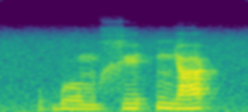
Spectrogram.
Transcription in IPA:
ɓ o˧ m x e˦˥ t̚ ɲ a˦˥ k̚

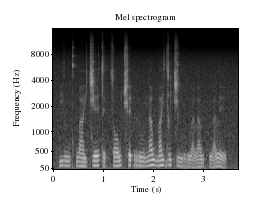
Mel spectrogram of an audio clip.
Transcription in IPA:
j ɯ˧ ŋ kʰ w aː˧ j t͡ɕ eː˦˥ t e˨˩ k̚ s ɔː˦˥ w t͡ɕʰ e˥˩ ʔ r uː˧ n a˥˩ w m a˥˩ j d ɯː˥˩ t͡ɕ ɯ˧ ŋ r u˨˩ a̯ l a˧ w h ɯ˩˦ a̯ l e˨˩ k̚

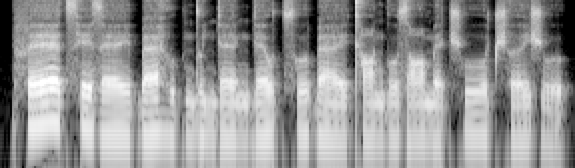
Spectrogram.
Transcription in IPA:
f ɛː t͡sʰ e z ɛː e̯ ɓ æ ɦ u k n d ʊ j ŋ ɡ ɛː ŋ ɡ ɛ o̯ t͡sʰ ʊ ɓ æː e̯ kʰ ɑ ŋ ɡ o z ɑ m ɛ t͡ʃʰ uː o̯ t͡ʃʰ ə e̯ ʃ ʊ

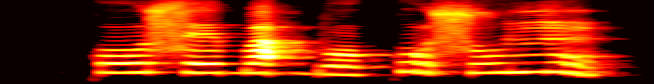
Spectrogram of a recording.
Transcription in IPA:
k o˦ sʰ e˦ b ä˦ ʔ b o˨ k ṵ˦˨ sʰ u˦ ɲ ũ˦˨

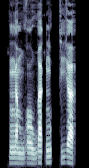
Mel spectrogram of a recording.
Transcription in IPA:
ŋ a˨˩ m w ɔː˨˩ w a˥˩ k̚ m u˥˩ k̚ ʔ i˥˩ a̯

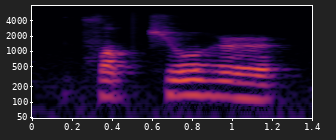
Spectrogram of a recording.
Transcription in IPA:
t͡s o tˤ t͡ʃ o ɦ ə˞

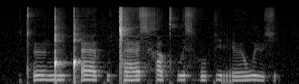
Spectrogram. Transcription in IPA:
tʼ øː ŋ͡ǃ i ǃʼ æː kʷ ɯ ǀ æː s x ɑ kʷʰ iː s h u k i r øː w yː s

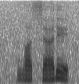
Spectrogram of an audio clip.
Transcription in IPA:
ðˤ a s a ɾ ɛ

